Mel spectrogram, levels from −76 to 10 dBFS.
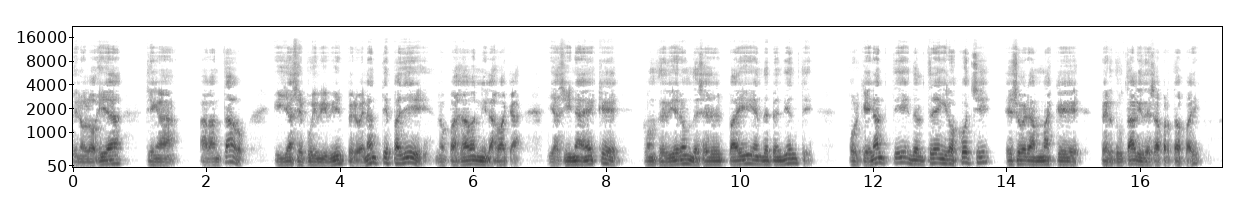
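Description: Low-delay AAC compression affects the entire speech clip and is heavy. The speech sounds rough and grainy, with noise between the pitch harmonics and a synthetic upper band. The likely cause is AAC-ELD, whose short frames resolve harmonics poorly, at a rate fitting about 24 kbps.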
